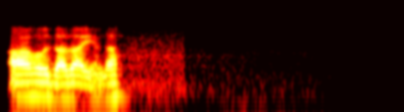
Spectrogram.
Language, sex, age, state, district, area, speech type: Dogri, male, 18-30, Jammu and Kashmir, Reasi, rural, conversation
